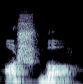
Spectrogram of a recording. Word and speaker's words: অশ্ব: এর মত উচ্চারণ হয় শব্দের মধ্যে বা শেষে ব ফলা যেটা থাকে সেটা কিন্তু আমাদের অনুচ্চারিত থাকে কিন্তু আশ্রয়ী যে ব্যঞ্জনটা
